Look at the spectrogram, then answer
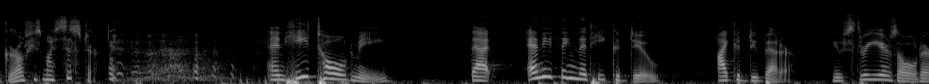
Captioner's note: laughter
